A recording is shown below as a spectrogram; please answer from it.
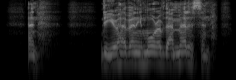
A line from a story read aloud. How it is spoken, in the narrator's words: Russ gasped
